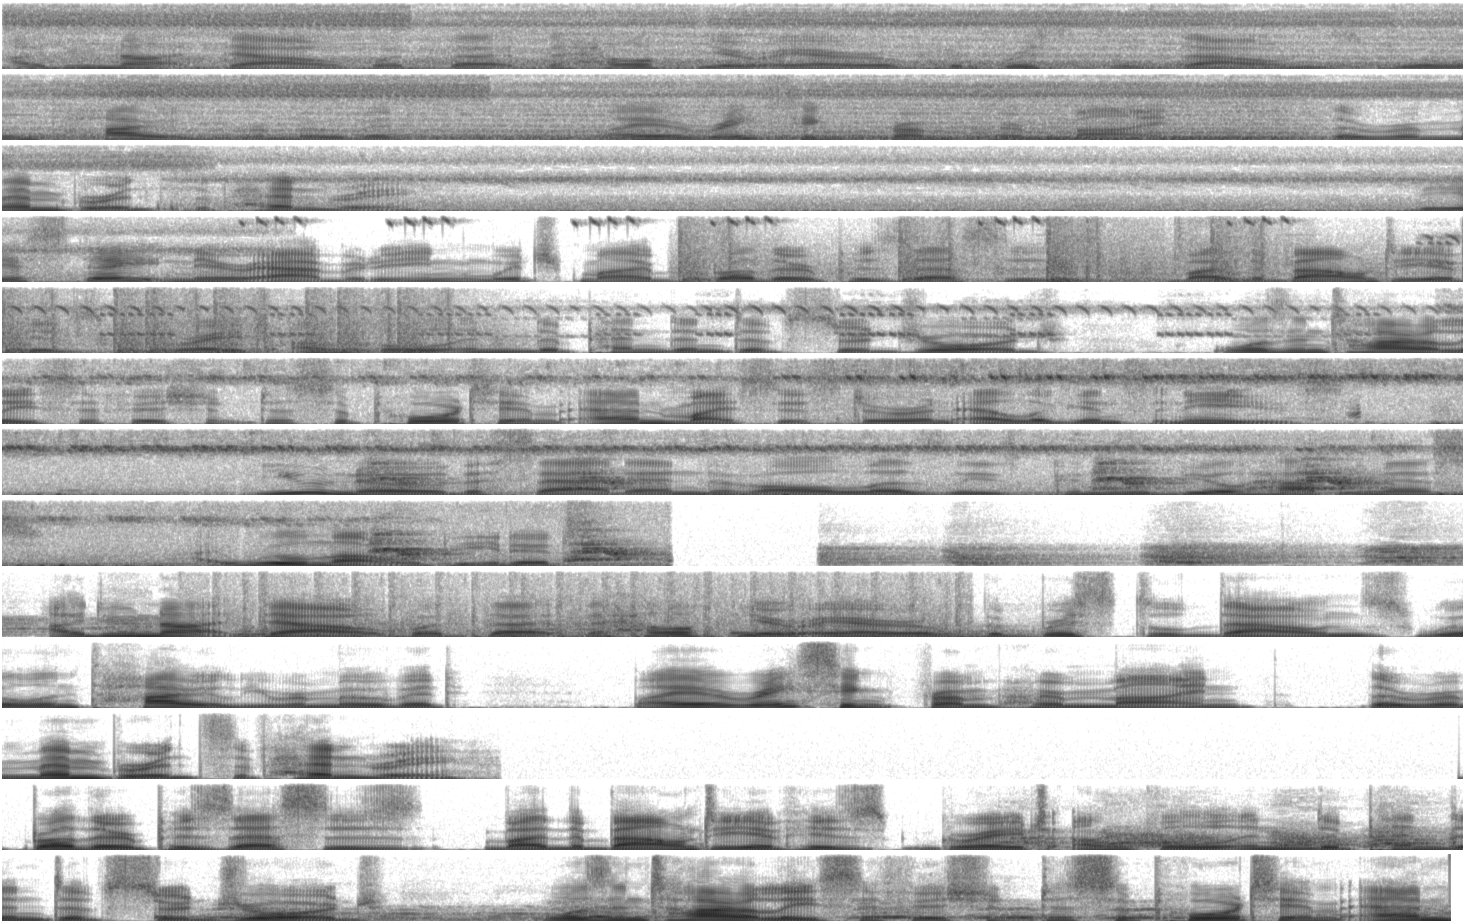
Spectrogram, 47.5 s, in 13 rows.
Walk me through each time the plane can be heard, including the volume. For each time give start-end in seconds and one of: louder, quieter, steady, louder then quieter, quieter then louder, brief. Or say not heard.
0.0-7.1 louder.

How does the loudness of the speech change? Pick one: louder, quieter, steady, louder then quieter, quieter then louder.
louder.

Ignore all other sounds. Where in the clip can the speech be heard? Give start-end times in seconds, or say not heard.
0.0-8.4, 10.8-21.6, 22.6-27.1, 29.3-37.7, 40.1-47.4.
